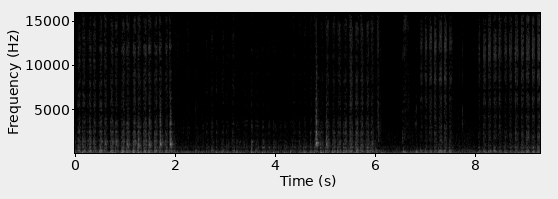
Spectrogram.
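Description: A yellow colored pencil is scratched back and forth across a flat white paper coloring book page with a giraffe drawing, lying on a table. Quiet, dense scratching strokes come in uneven bursts, with a broad, grainy hiss over a soft low rumble and a few brief sharper scrapes.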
